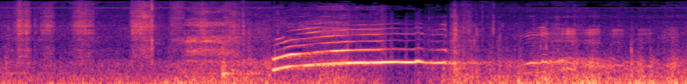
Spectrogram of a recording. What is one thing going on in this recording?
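A woman screams with excitement close by.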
